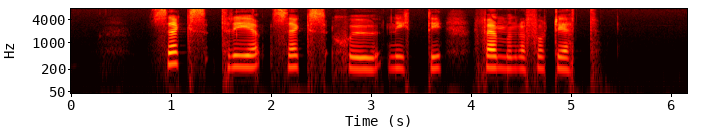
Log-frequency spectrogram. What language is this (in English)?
Swedish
